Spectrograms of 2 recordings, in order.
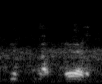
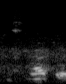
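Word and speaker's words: Mitnaged: even the name itself, Mitnaher, or Misnagher, in English pronunciation, refers to how the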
